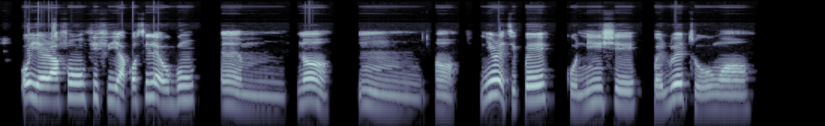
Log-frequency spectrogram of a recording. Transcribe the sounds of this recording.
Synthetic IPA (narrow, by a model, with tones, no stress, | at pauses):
o˦jɛ˧ɾa˧fũ˦fi˦fi˧a˨kɔ˧si˦lɛ˦˨o˧ɡũ˦ | ɛ˦˨m˨nãː˦˨˦ | ɔ̃˨ | nĩ˦ɾe˦˨ti˨˦k͡pe˦ | ko˨nĩ˨˦ʃe˧ | k͡pɛ˨lu˨˦e˦˨tʰo˨˦w̃ɔ̃˧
